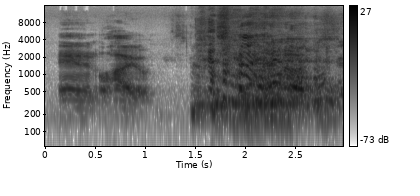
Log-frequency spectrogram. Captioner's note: laughing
